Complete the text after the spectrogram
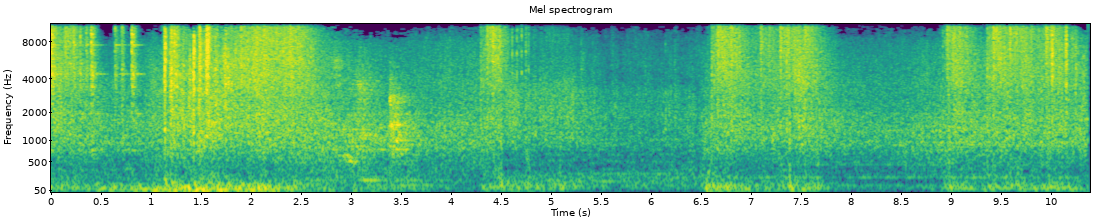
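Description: Heavy ship guns fire with deep, rumbling booms.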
